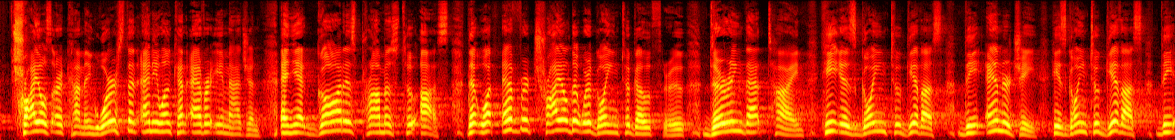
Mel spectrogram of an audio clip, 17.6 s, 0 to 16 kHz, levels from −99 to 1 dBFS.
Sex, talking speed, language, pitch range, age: male, 145 wpm, English, 160-225 Hz, 60-79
